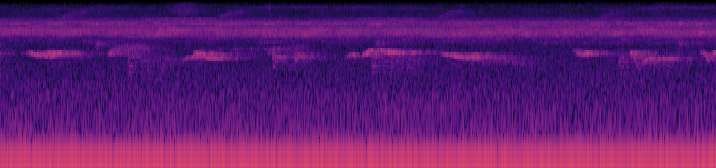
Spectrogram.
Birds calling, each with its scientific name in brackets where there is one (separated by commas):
Hauxwell's Thrush (Turdus hauxwelli), Amazonian Barred-Woodcreeper (Dendrocolaptes certhia), unidentified bird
